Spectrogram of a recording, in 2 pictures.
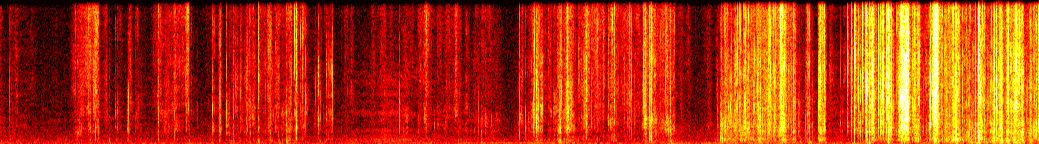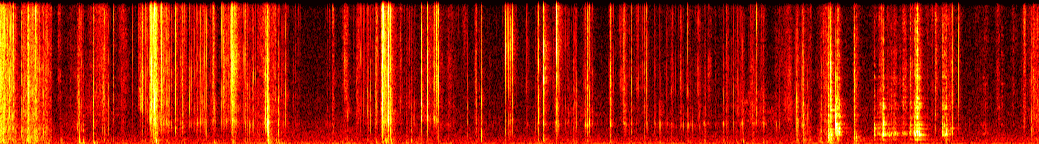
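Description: Clear plastic sleeves and packaging rustling and crinkling in bursts as hands handle sticker sheets and cards. There is a longer, louder stretch of crinkling for about five seconds in the middle.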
